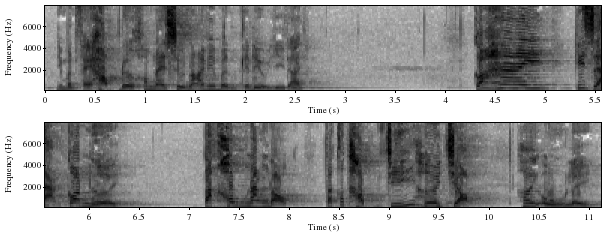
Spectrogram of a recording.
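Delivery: ordinary delivery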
